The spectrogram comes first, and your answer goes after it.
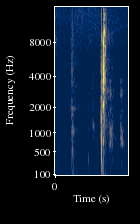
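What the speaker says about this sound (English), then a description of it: "I have chickens now." Chickens in Minecraft 1.18 give a few short, separate clucks, one louder burst near the middle, over a quiet game background.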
